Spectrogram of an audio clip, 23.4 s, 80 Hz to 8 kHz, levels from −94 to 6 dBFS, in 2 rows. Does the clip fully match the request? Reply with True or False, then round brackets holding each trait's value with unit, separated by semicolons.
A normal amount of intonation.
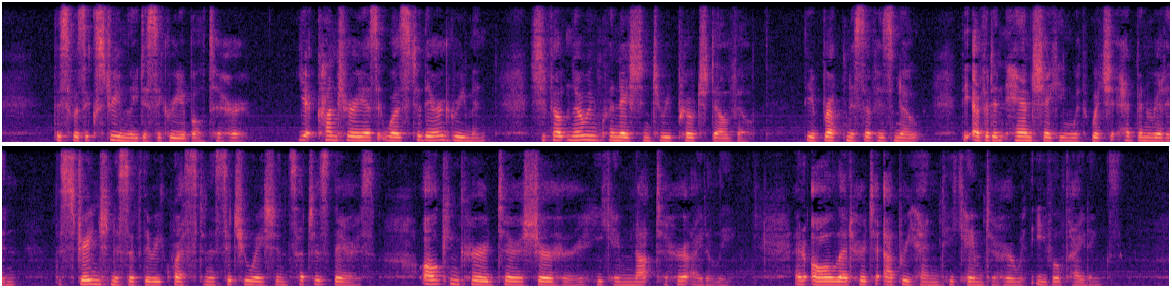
False (2.1 semitones)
